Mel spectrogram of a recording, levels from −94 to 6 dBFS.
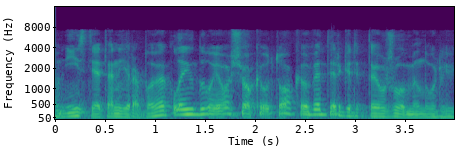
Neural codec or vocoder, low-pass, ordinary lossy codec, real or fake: codec, 16 kHz, 2 kbps, X-Codec, HuBERT features, trained on LibriSpeech; 7.2 kHz; AAC, 64 kbps; fake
